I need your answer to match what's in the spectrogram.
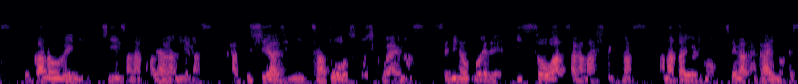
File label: male liverec; SiSEC10; underdetermined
